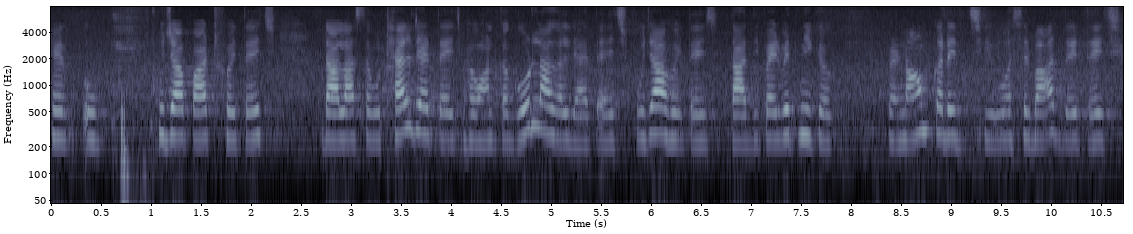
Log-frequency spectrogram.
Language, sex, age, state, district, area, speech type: Maithili, female, 18-30, Bihar, Saharsa, rural, spontaneous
